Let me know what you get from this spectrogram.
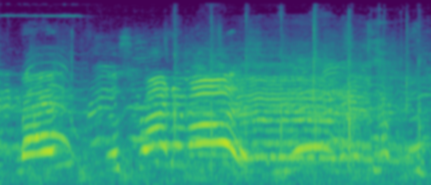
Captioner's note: crowd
